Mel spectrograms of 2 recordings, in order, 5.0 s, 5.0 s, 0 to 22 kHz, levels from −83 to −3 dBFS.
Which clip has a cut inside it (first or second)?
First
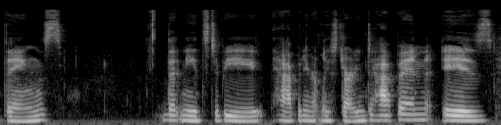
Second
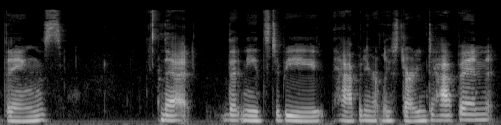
first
